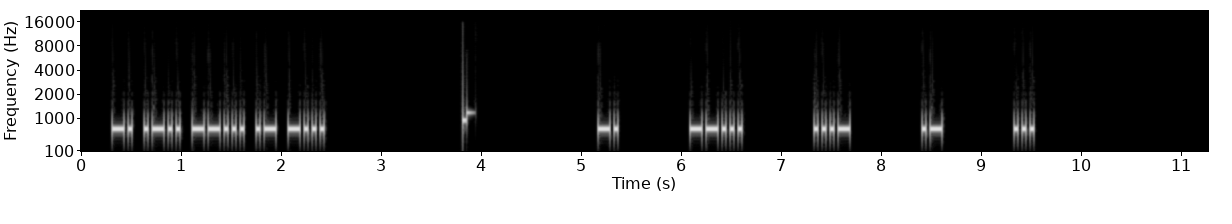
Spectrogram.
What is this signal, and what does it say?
Morse code, heard as a keyed tone, about 30 wpm, spaced as for 15 wpm, 700 Hz. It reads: NL7AB N7VAS
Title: USA Call Signs - 5 Characters - 6x Character Spacing - 30wpm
